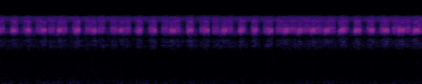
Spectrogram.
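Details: Cicadas in summer in Provence, southern France: a high, sizzling buzz with slightly uneven pulsing, loud and continuous, no other animals or voices.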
